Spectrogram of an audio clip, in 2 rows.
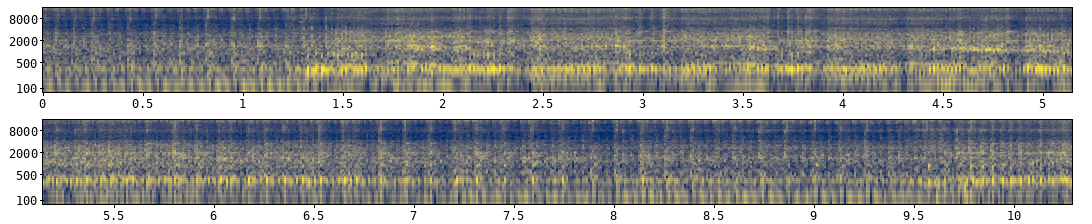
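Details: Yamaha DT125MX two-stroke with a square K-type carb replacing a leaky NPro to cure hanging revs, air screw at 2.5 turns: steady crackly burble holding speed without hunting or dying, revs pick up better than before; normal idle.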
